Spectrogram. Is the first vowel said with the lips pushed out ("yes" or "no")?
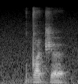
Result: no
